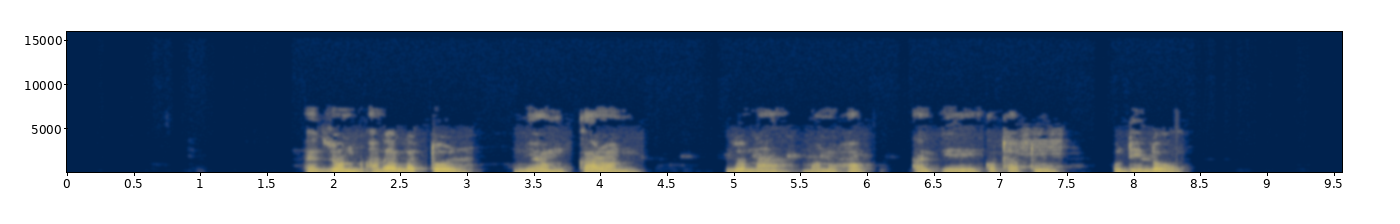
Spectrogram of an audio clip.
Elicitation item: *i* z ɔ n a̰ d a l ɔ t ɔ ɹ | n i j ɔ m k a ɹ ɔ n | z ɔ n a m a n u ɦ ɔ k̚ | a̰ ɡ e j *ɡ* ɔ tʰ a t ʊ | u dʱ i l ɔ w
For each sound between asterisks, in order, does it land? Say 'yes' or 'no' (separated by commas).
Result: no, no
